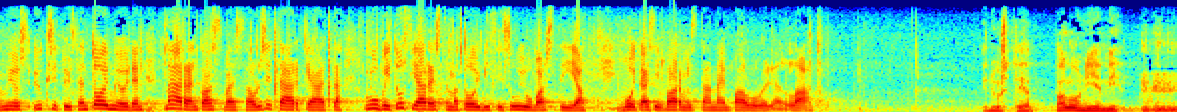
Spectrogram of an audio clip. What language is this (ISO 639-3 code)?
fin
